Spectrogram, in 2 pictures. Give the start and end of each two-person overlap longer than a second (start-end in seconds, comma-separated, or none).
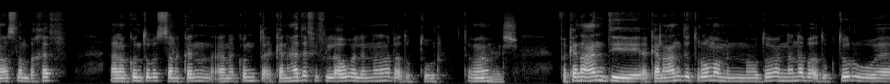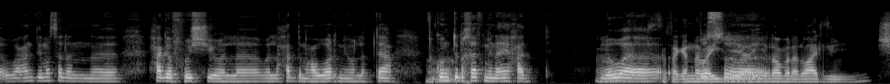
14.9-16.7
